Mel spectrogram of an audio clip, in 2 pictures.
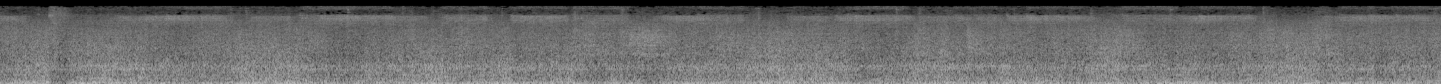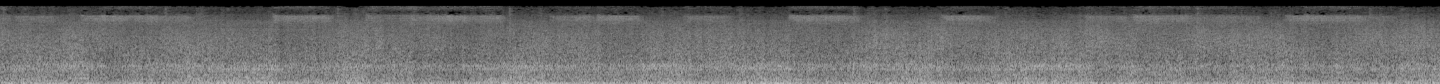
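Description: A row of vertical form fill seal packaging machines running together on a snack line: a steady dense mechanical din, with a high hiss that pulses on and off about once a second.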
